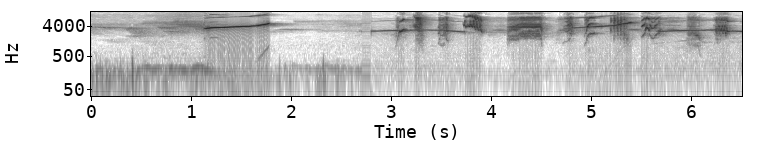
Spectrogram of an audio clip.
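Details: Oriental magpie-robin, male and female, used to lure birds: one rising pure whistle, then a run of harsh, scratchy bursts mixed with clear whistled notes.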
